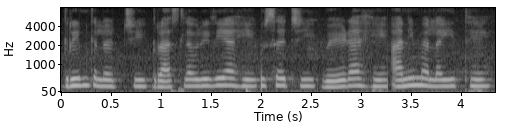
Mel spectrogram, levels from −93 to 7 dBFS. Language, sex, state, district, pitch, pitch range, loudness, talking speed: Marathi, female, Maharashtra, Aurangabad, 230 Hz, 225-245 Hz, -30 LUFS, 150 wpm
